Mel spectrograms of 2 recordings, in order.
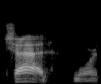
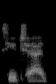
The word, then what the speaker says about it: Tchad Moore: name is actually uh chad moore the t is silent that's okay you guys can fix that fix that in post uh i've been called t chad many times before and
